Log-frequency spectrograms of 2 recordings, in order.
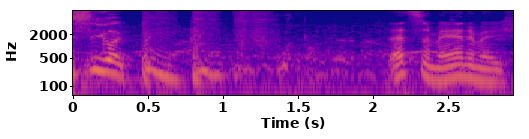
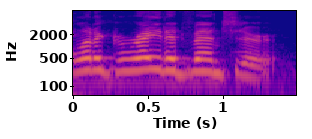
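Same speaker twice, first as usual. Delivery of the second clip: play-acted contented tipsy drawl, slow and high; 5 semitones higher, 6 dB louder than usual. Voicing a drunk man in a video who is happy with his pie: imitating a happy drunk man. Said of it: "you can tell he's loaded".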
